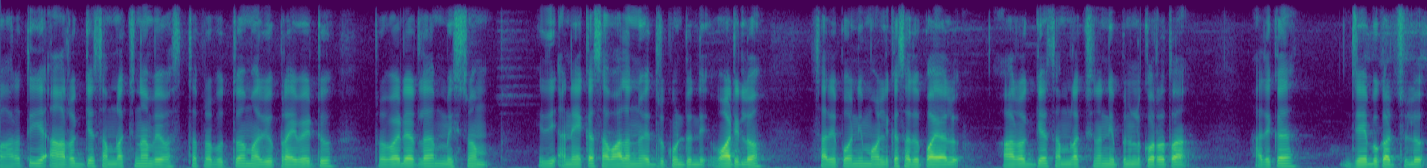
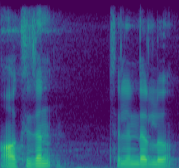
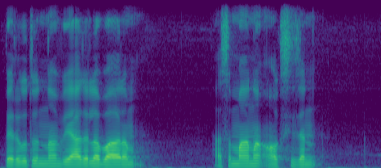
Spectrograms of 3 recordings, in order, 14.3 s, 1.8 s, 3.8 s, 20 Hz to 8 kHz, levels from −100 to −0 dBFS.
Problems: background sounds at intervals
